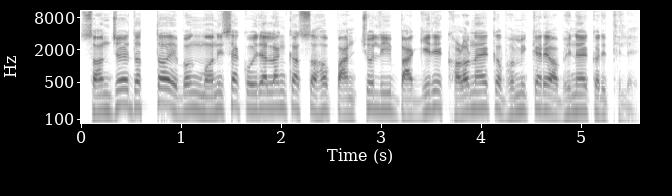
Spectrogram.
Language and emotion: Odia, neutral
